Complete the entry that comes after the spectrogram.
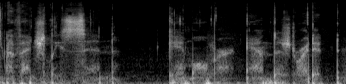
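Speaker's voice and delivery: ordinary talk, nothing marked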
